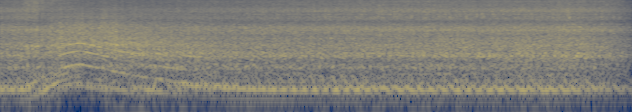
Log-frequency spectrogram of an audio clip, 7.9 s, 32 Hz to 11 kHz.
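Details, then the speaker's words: 1966 Chevrolet Chevelle SS V8 with GM 12-bolt rear, in excellent condition: quick throttle blip rises and falls, then a steady, even, quiet low burble at idle with a bit of rumble under gas; sounds healthy. "you're going to hear that this thing sounds great it's quiet but yet when you give it the gas it does have a little bit of a Rumble to it"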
